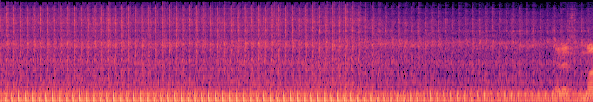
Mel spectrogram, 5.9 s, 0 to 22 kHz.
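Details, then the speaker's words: 1984 ATC Big Red after valve adjustment, cam chain tension, timing and fresh spark plug: single-cylinder thumping at steady idle about four beats a second, only faint chain rattle; much quieter, running normally. "quieter running really good"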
